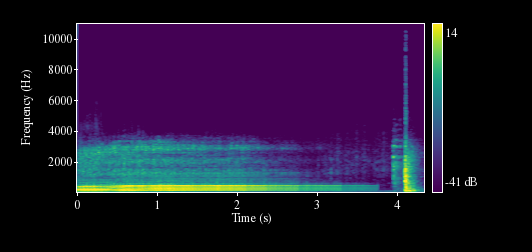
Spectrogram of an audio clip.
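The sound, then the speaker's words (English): A car engine runs with a steady, droning rev, then gradually eases off and fades as it pulls away, ending with a brief sharp knock. No one speaks. “We gotta ditch this car and get away from here.”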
